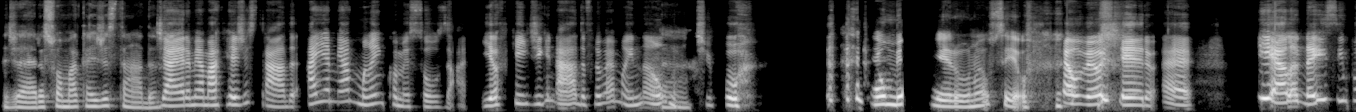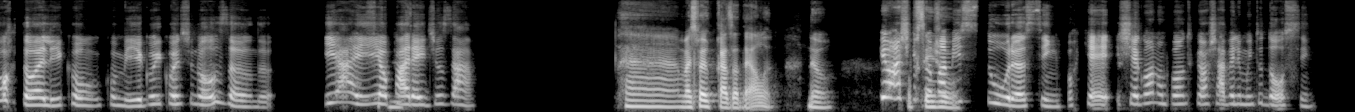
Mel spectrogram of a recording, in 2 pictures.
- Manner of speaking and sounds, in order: giggle; laugh; laugh; unintelligible speech; other background noise
- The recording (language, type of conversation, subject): Portuguese, podcast, Que cheiros fazem você se sentir em casa?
